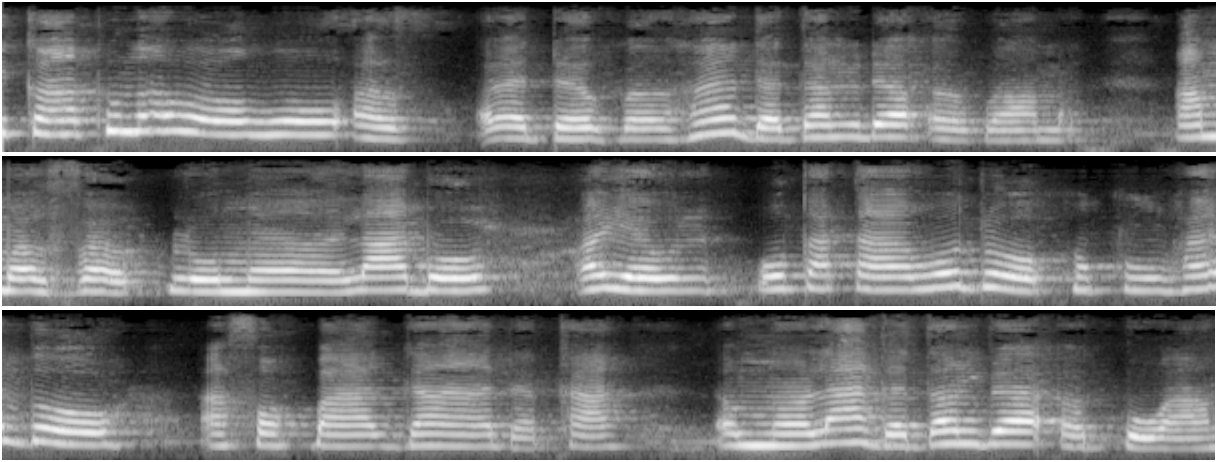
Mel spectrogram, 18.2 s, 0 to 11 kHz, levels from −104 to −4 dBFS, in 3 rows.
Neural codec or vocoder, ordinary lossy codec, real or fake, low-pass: codec, 24 kHz, 0.9 kbps, WavTokenizer, medium speech release version 1; MP3, 96 kbps; fake; 9.9 kHz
